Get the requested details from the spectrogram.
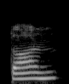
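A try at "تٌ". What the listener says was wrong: No. It's the un sound which you need to add in the letter ta. Tun. That's it. This is the sound.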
